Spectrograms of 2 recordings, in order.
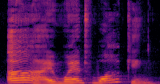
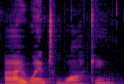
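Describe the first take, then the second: First: Higher, brighter storybook voice; lively read-aloud for little ones; reading to a toddler. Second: Said in the usual way. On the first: Shown as a demonstration. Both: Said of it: "repeated line, livelier take".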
